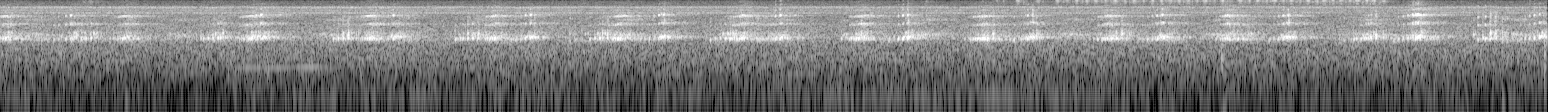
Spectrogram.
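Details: Wild toucans near a porch in Santa Fe, Panama, giving a steady run of frog-like croaks about one and a half per second, with constant insect buzzing in the background.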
